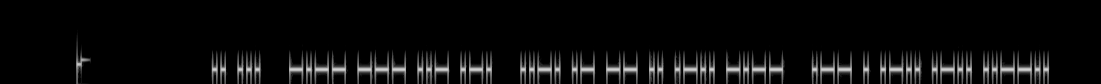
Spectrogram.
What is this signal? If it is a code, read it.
Morse code, heard as a keyed tone, about 28 wpm, 700 Hz. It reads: IS YOUR FAMILY WELL?
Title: Sentences from Top 400 Words 28wpm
